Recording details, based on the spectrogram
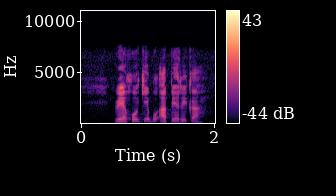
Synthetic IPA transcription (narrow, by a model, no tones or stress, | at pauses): bɛɣʊkʼɪbʊʔapʼerɪkʼa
